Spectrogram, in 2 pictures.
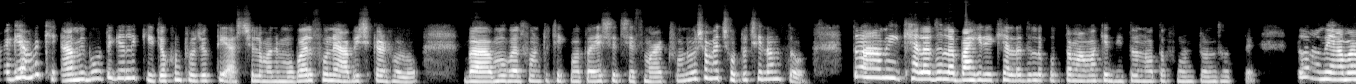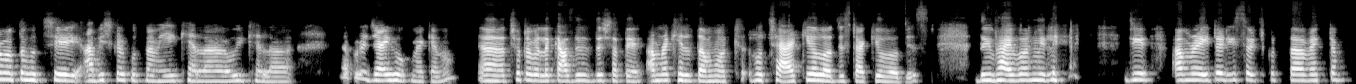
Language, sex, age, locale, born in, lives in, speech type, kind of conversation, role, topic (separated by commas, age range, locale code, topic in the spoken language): Bengali, female, 20-24, bn-BD, Bangladesh, Bangladesh, conversation, unstructured, none, কোন প্রযুক্তিগত উদ্ভাবন আপনার জীবনে সবচেয়ে বেশি প্রভাব ফেলেছে?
